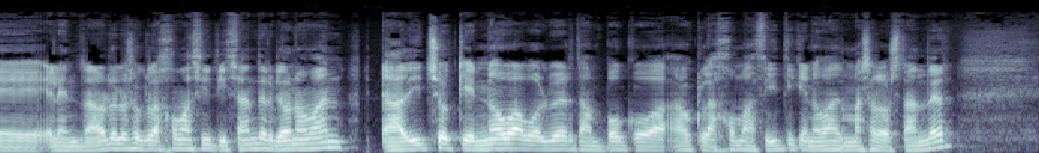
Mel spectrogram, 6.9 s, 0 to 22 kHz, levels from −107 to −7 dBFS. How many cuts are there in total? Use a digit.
4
